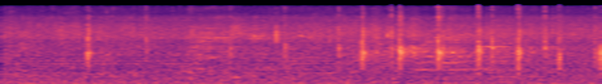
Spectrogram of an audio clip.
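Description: Indoor diving-pool hall ambience: a steady wash of noise from the water and the hall, with faint distant voices and scattered sharp clicks and knocks, several of them between two and three seconds in.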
